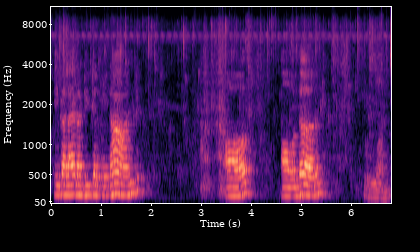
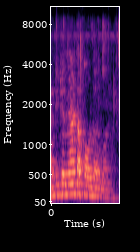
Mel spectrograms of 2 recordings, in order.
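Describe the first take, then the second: First: Determinant, of, order, one each set apart by long pauses; dictation pauses. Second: Determinant of order one said slowly and evenly, word by word; slow clear term. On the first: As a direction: dictate the term word by word so they can write it. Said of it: "क्या कहलाएगा बाबू". (रुक-रुक कर लिखवाना) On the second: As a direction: spell out the term calmly for the class. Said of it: "क्या कहलाएगा". (धीमे, साफ़ बोला गया शब्द) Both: Shown as a demonstration.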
